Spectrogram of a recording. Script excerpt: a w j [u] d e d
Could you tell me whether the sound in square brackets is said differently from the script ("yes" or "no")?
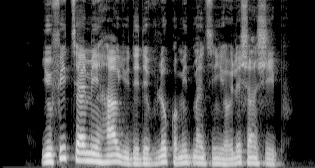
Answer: no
